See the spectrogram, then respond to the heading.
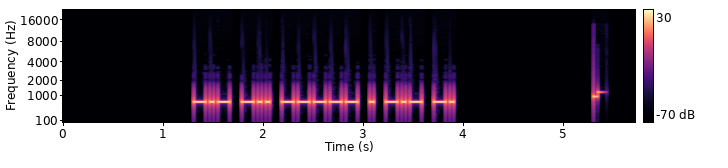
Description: Morse code, heard as a keyed tone, about 30 wpm, 700 Hz. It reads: KD0EKN
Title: USA Call Signs Repeated 3x 30wpm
